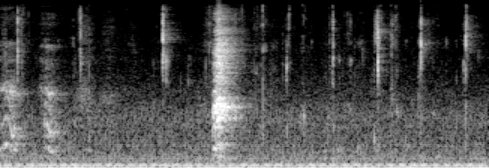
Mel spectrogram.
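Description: Close-up eating sounds of French fries being chewed, with wet mouth and lip clicks scattered throughout. One louder short sound comes about two seconds in, and a steady low hum runs underneath.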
